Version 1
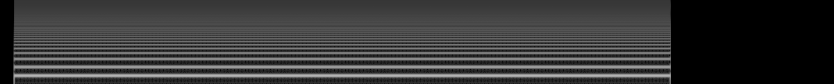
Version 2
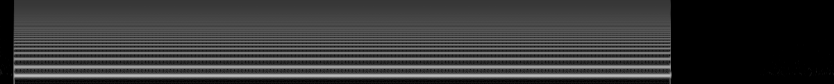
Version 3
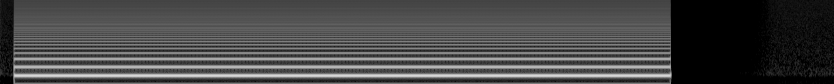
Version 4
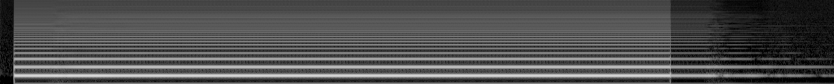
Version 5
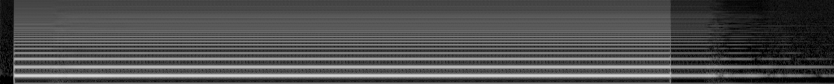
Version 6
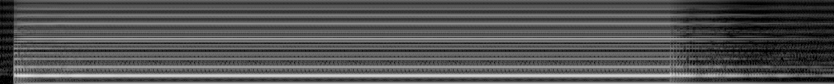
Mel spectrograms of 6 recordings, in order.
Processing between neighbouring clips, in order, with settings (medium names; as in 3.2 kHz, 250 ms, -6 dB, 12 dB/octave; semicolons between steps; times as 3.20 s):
resonant low shelf 350 Hz -9 dB, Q 3; upward compressor, threshold -34 dBFS
in parallel at -11 dB: companded quantiser 4-bit; on the sum: saturation -14.5 dBFS, distortion -13 dB; trim +8.5 dB
echo that smears into a reverb 466 ms, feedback 42%, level -10 dB
no audible change
rippled EQ curve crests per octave 1.8, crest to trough 14 dB; flutter echo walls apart 5.4 m, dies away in 1 s; trim -1 dB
